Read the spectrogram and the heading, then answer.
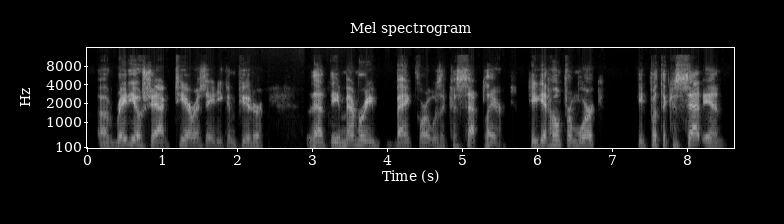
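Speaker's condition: No condition

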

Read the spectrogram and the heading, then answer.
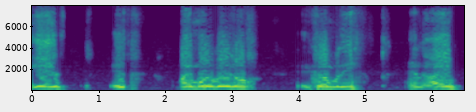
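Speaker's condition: Cerebral palsy; speech impairment, some listeners may not understand, hosts find speech clear

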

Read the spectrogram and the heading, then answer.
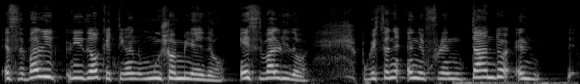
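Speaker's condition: Down syndrome; present from birth

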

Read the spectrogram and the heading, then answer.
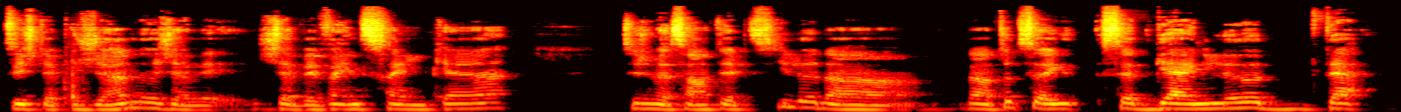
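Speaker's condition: Stuttering; stuttering since birth, described as genetic, present while growing up; stutters less as acceptance and understanding grow, better control of stuttering; repeated sounds, repeated words

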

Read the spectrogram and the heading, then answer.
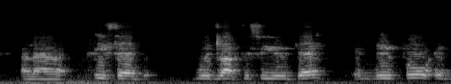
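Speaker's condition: Cerebral palsy; cerebral palsy affecting all limbs

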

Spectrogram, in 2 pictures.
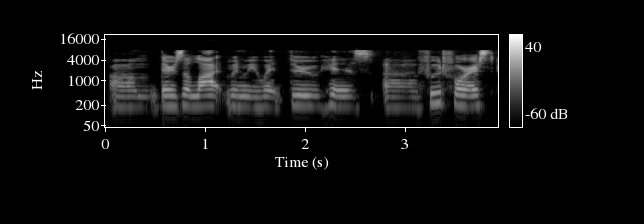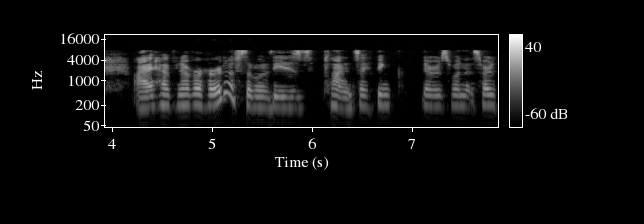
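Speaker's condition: No condition

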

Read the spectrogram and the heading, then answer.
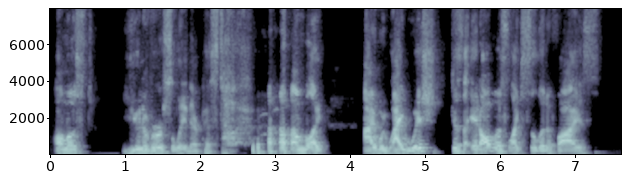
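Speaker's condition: Cleft lip and palate

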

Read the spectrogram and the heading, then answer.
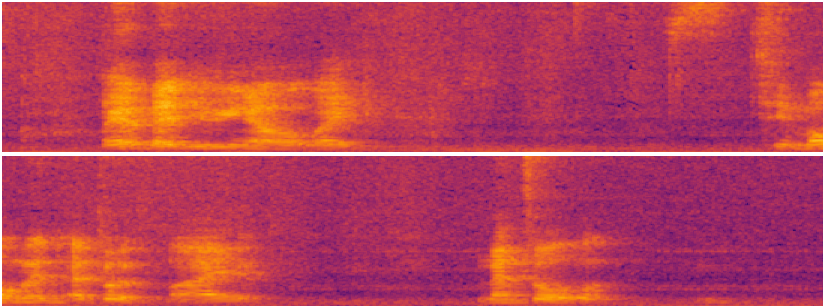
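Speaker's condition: Stutter; stutter noticed around fourth or fifth grade, mother also stuttered, speech therapist at outpatient clinic at about 16; mindfulness practice, anxious on podcast; hard blocks on words, fluent when alone, swearing or singing, stuttering now; repeated sounds

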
